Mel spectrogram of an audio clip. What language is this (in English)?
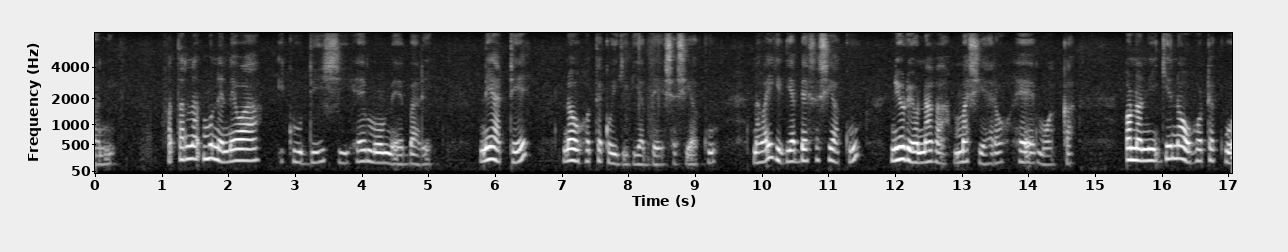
Kikuyu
